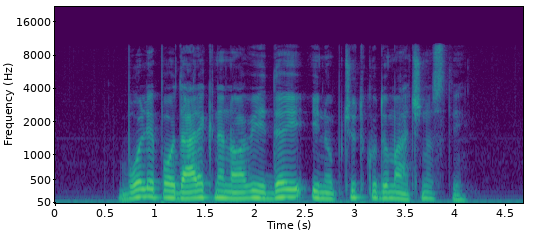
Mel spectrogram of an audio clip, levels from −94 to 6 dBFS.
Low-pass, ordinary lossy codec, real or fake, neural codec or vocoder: 9.9 kHz; none; real; none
